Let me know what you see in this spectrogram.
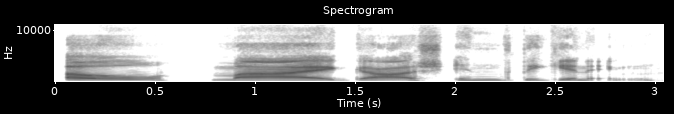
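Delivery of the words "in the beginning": hushed, dramatic trailer intro; movie announcer voice. Pretend. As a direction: open like a movie trailer narrator. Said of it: "That was my best movie announcer voice".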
